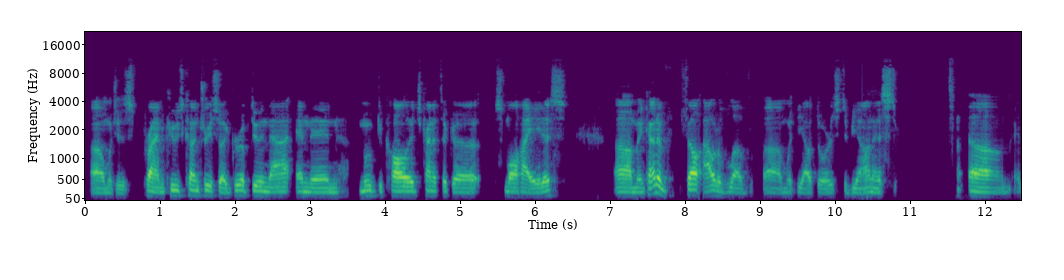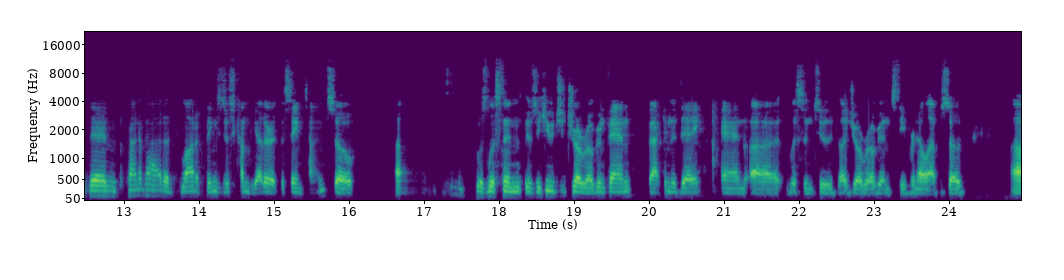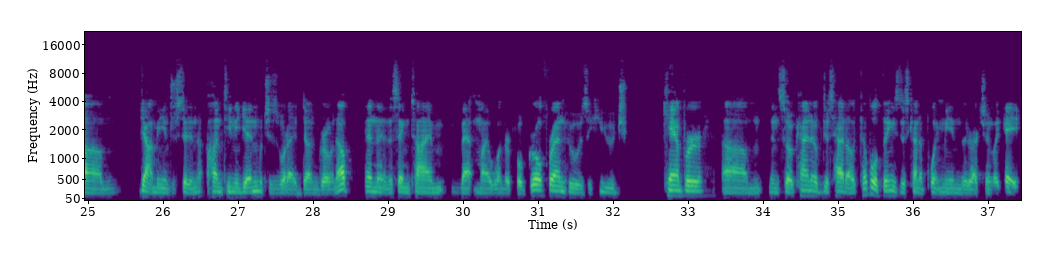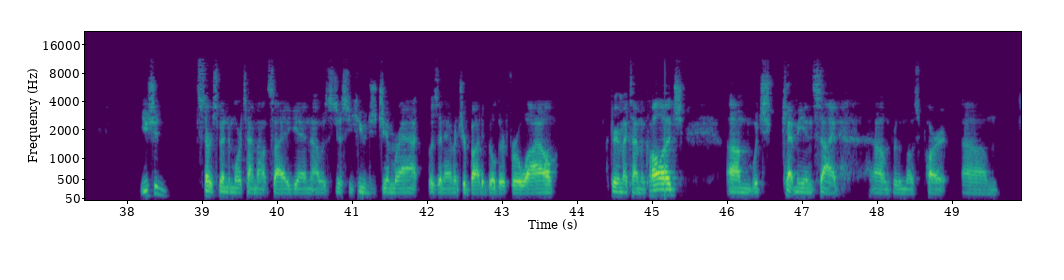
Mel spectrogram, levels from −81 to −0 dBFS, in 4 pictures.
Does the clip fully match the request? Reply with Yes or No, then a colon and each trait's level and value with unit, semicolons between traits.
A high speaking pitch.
No: low, 100 Hz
